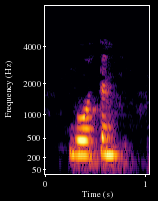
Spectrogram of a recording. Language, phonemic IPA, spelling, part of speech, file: Northern Kurdish, /ɡoːˈtɪn/, gotin, verb, LL-Q36368 (kur)-gotin.wav
- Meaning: to say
